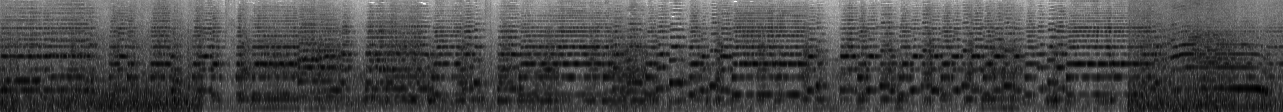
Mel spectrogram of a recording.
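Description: Diatonic button accordion (a Styrian harmonica) playing a lively folk tune. At the start and again near the end, the train's running rumble lies under it, and a short rising whistle toot sounds just before the end.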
